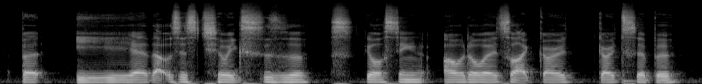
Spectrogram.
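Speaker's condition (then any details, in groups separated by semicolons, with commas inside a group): Stutter; childhood stutter, therapy grades 1-4, smooth speech at Box Hill Clinic 2 years from 14-15; repeated words, prolonged sounds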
